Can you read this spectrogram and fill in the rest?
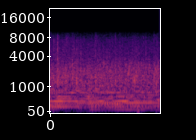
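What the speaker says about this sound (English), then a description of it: "give them a great clap." An audience claps together in a steady, dense round of applause, sustained and fairly loud throughout with no pauses.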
